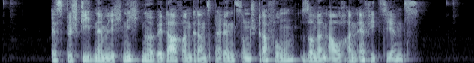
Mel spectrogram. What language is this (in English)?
German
